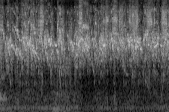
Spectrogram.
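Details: Breeding pair of budgerigars in a colony giving rough squawks mixed with twittering chirps, a loud, rasping chorus that swells and dips roughly once a second.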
